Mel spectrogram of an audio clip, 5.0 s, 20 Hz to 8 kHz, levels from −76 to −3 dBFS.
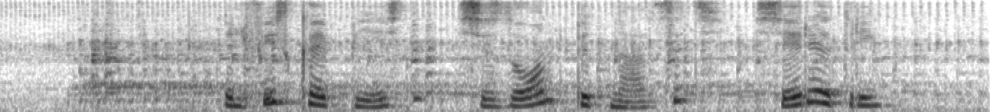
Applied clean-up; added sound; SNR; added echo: none; Bicycle; 12 dB; none.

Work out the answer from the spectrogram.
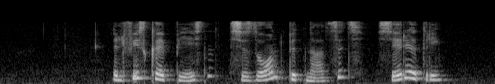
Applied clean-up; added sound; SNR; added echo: none; none; none; none.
